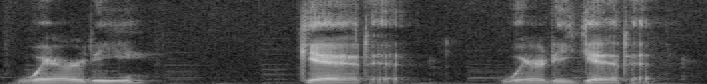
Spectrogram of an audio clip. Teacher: in american english when a t connects over to a vowel like this it will become a flapped or tapped d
